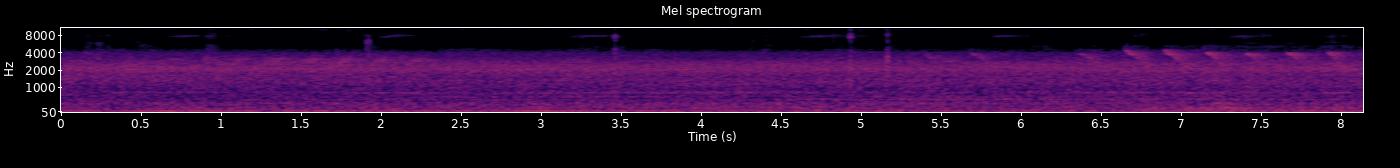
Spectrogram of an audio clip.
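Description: Steady outdoor background noise with a low hum, and near the end a short rapid run of high, falling chirps.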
